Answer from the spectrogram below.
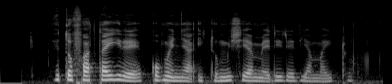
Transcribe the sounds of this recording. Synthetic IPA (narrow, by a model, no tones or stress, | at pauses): etofataiɾɛkomɛɲaʔitomiʃiamɛɾiɾeɾiamaito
